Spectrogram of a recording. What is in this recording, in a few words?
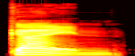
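"caen", Spanish, male; mekanta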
